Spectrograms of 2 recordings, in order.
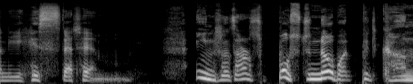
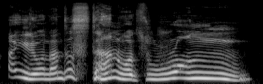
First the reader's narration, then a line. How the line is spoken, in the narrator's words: he whined suddenly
